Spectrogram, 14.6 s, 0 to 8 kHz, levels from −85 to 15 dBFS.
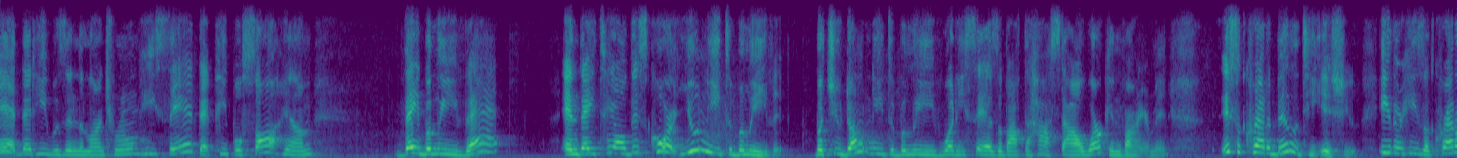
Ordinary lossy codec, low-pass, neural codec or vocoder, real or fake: Opus, 32 kbps; 7.2 kHz; none; real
